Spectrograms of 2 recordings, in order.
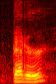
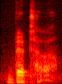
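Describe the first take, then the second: First: Better with a quick D-like T and final R; American flap T. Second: Better with a crisp T, no final R; British clear T. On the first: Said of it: "better in American English". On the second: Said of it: "said clearly". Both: Shown as a demonstration.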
